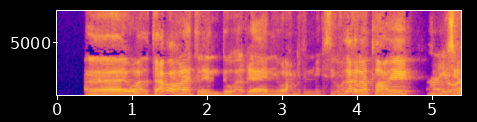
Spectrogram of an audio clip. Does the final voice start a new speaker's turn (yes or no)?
yes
